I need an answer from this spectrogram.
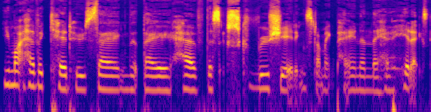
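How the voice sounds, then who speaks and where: A woman's voice: fairly low pitch, fairly even intonation, moderate pace, dry recording. A young woman hosting a solo podcast, talking candidly and rambling a little, correcting herself as she goes. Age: young adult. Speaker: podcast host. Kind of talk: casual solo podcast talk.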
